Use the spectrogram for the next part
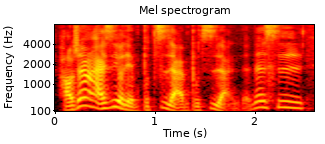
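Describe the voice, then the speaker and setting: A man chatting casually on his own as a streamer, rambling through stories in an animated, self-deprecating way. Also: sits high, fast. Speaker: streamer and video creator. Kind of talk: casual solo chat, recounting behind-the-scenes stories.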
